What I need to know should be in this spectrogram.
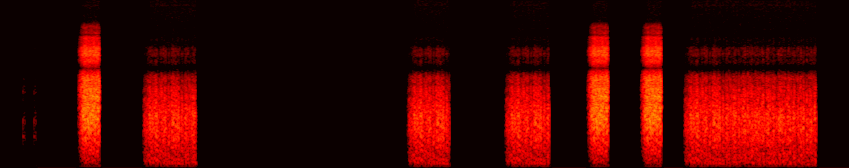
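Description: A rocket thruster hisses in short bursts.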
